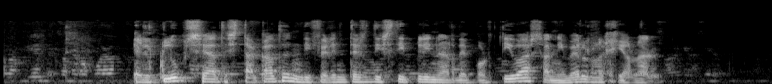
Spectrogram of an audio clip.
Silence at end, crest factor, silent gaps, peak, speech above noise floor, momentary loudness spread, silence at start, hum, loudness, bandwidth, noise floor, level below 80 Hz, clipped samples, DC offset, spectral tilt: 1.15 s; 18 dB; none; -2 dBFS; 40 dB; 19 LU; 0.05 s; none; -17 LUFS; 8.8 kHz; -59 dBFS; -40 dBFS; under 0.1%; under 0.1%; -4.5 dB/octave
